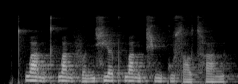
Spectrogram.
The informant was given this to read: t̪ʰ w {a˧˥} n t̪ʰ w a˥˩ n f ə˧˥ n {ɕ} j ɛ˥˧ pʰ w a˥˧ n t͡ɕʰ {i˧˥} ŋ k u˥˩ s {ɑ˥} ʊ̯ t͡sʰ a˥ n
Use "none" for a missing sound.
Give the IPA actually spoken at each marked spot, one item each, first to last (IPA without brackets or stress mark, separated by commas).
a˥˧, ɕ, i˥˧, ɑ˧˥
